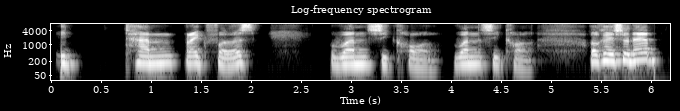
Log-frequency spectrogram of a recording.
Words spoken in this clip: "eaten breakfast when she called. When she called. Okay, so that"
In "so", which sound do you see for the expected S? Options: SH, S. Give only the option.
S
